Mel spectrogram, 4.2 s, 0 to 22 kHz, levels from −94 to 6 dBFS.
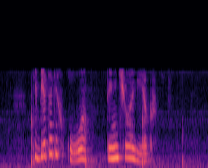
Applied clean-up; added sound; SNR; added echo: none; Walk, footsteps; 18 dB; none.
